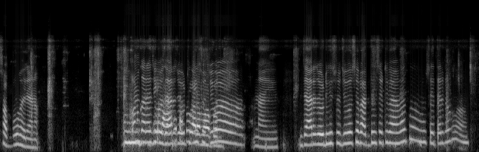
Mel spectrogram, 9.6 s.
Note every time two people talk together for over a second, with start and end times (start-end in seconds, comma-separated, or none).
2.6-4.3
